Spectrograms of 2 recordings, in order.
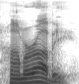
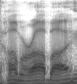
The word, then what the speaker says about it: Hammurabi: Didn't I pronounce that right? Hammurabi. Yeah. Hammurabi. Did I say by Hammarabi?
